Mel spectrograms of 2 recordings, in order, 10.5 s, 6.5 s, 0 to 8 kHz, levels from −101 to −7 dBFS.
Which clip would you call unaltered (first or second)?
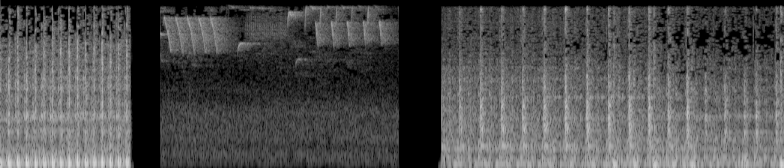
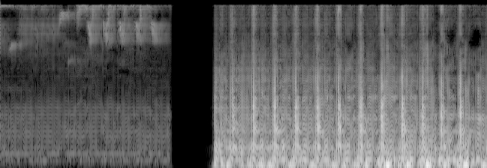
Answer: first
